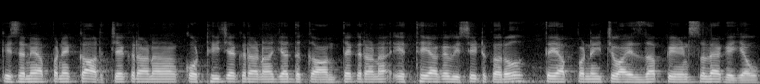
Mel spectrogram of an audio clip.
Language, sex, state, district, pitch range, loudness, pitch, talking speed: Punjabi, male, Punjab, Kapurthala, 120-130 Hz, -15 LUFS, 125 Hz, 195 wpm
